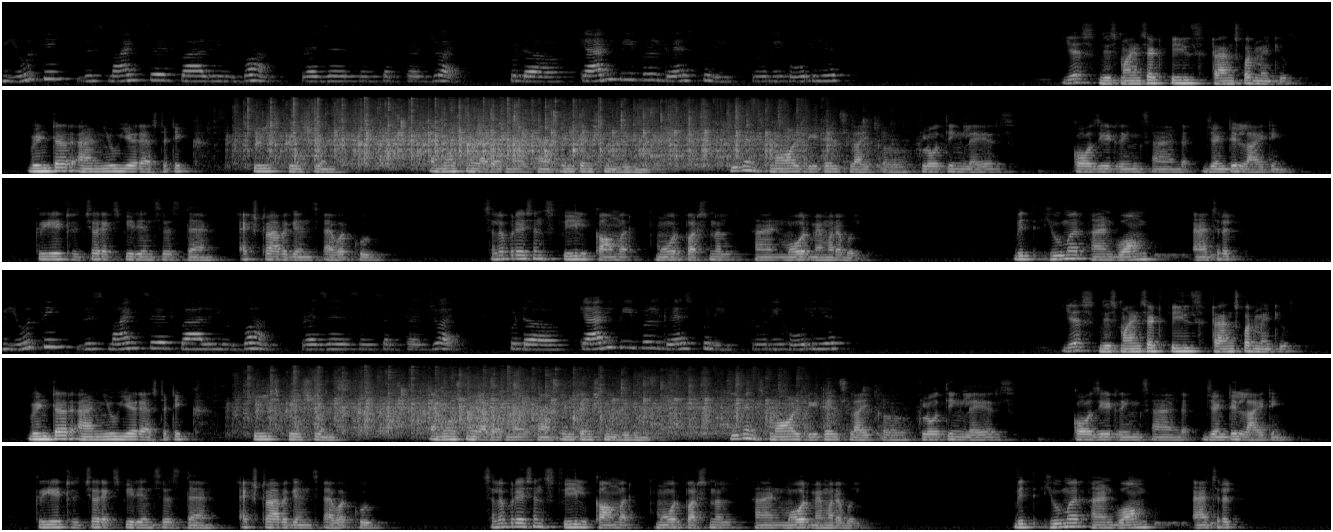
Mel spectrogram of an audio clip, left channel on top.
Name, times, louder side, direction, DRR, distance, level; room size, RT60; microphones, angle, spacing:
voice 1, 0.0-2.7 3.0-4.6 5.1-8.4 20.2-20.3 37.6-37.8 38.2-38.3 38.7-38.8, right 2 dB, 45° right, 1.1 m, -38 dB
voice 2, 10.6-12.9 13.5-15.4 15.8-16.8 17.5-19.8 20.6-23.4 24.0-26.1 26.9-28.7 29.0-30.4 31.4-35.2 36.7-38.1 38.5-38.9, right 1 dB, 10° right, 0.4 m, -29 dB
Applause, 15.4-22.4, left 2 dB, 20° left, 0.9 m, -31 dB
4.2 x 3.0 x 2.7 m
head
